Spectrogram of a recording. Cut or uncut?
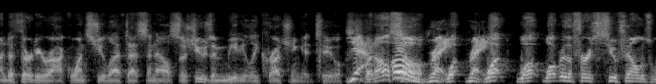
uncut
